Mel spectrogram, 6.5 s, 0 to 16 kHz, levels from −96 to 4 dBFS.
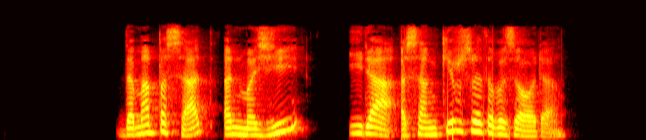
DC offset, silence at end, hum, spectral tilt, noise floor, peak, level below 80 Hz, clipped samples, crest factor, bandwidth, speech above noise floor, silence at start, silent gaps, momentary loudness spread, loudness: under 0.1%; 0.8 s; none; -4.5 dB/octave; under -90 dBFS; -2 dBFS; -56 dBFS; under 0.1%; 18 dB; 8.2 kHz; over 70 dB; 1.2 s; 3.23-3.48 s; 9 LU; -20 LUFS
